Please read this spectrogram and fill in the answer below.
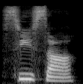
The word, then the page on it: seesaw: American English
